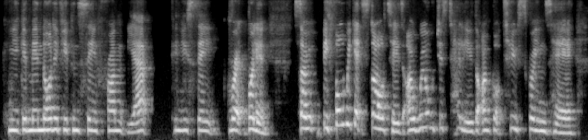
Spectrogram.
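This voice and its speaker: Her voice is somewhat breathy. The woman's pitch is fairly high. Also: ordinary pitch variation. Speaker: HR professional, webinar speaker. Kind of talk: webinar presentation. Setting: video call webinar. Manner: fast.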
